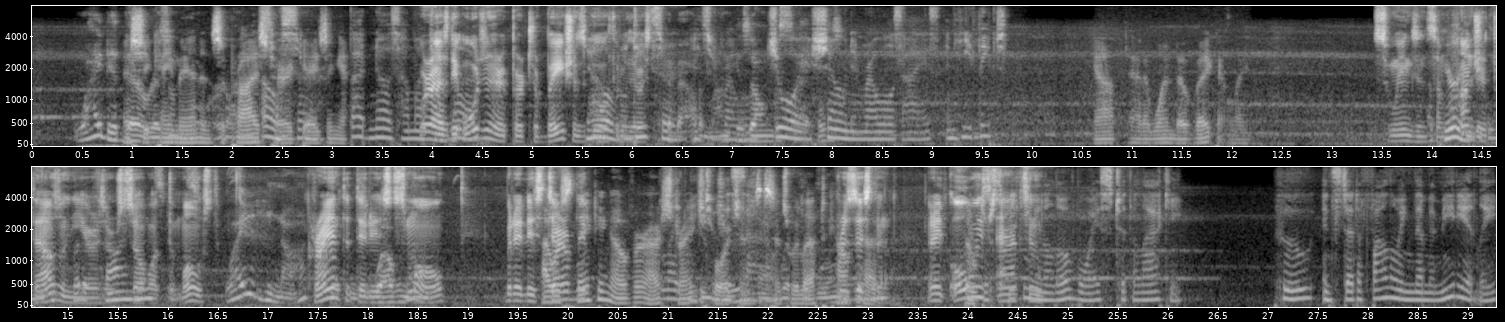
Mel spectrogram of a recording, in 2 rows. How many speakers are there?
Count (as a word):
four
